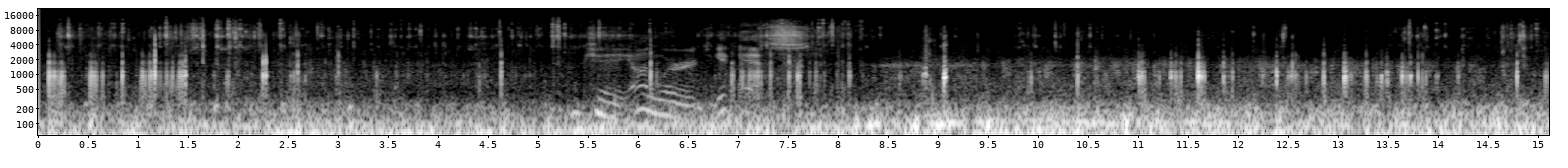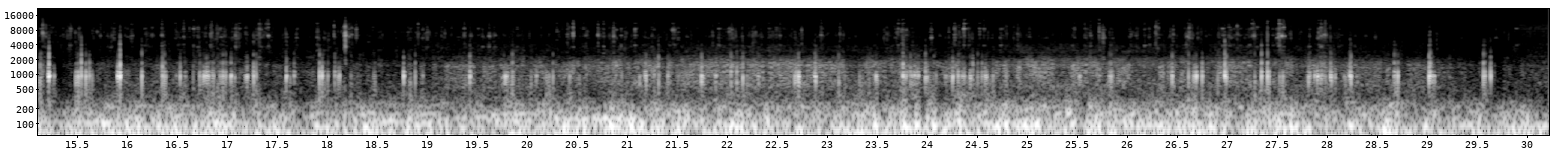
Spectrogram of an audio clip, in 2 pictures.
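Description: Car driving, heard from inside the cabin: steady low engine and road rumble with frequent small clicks and rattles. About five to seven seconds in, the engine note rises as the car accelerates.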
